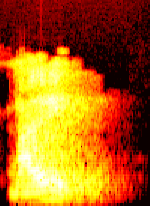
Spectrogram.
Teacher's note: En esas posiciones, en posición intervocálica y en posición implosiva, la D tiende a relajarse en la pronunciación. Es decir, el sonido que representa ese fonema no es el sonido tenso, oclusivo, dental, sonoro, sino que se relaja.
